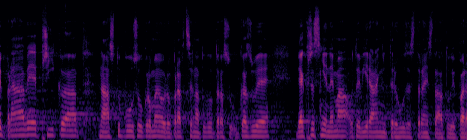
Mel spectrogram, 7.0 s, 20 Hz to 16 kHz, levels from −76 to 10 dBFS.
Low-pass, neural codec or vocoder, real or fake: 14.4 kHz; vocoder, 48 kHz, 128 mel bands, Vocos; fake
